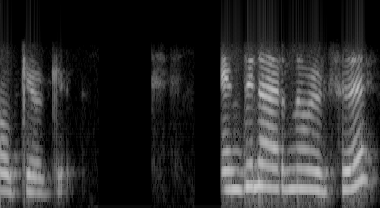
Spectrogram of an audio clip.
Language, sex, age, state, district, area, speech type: Malayalam, female, 18-30, Kerala, Kannur, urban, conversation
